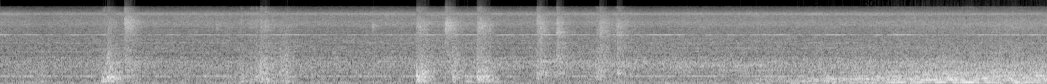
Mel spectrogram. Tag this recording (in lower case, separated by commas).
inside a large room or hall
